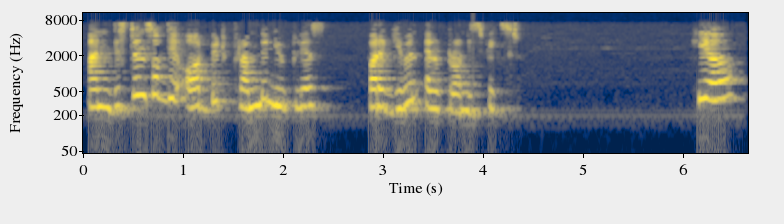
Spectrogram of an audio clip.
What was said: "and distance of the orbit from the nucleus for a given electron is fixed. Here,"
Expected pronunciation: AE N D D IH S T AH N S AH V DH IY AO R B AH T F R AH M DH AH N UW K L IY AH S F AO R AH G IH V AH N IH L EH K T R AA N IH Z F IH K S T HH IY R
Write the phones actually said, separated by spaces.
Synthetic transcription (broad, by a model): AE N D D IH S T AH N S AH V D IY AO R B AH T F R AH M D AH N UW K L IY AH S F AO R AH G IH V AH N IH L EH K T R AA N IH S F IH K S T HH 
